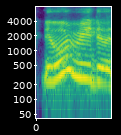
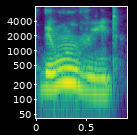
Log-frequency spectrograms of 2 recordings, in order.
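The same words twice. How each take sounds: First: Won't punched loud and high; emphatic stress on won't. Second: Said in the usual way. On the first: Shown as a demonstration. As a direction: hammer the word won't, higher and louder.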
